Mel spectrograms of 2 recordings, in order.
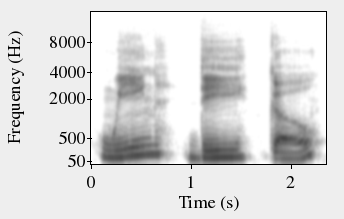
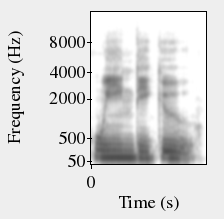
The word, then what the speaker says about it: Wendigo: into wendigoose as punishment it's pronounced ween d go or windy goo in the chippewa language so back to the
